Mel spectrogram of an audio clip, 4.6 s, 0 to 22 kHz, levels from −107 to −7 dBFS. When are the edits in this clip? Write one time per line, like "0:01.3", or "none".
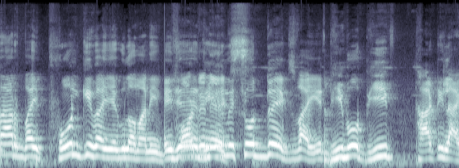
0:01.6
0:03.2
